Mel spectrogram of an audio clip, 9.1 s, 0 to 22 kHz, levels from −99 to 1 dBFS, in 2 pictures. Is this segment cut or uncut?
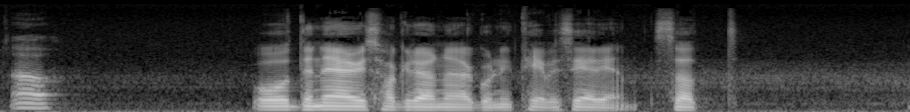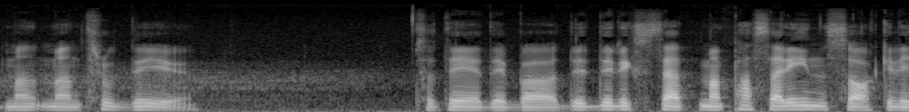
uncut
